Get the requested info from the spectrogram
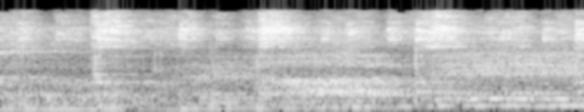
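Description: Sikh kirtan: two harmoniums playing a sustained melody, tabla strokes keeping the rhythm, and men's voices chanting the hymn.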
